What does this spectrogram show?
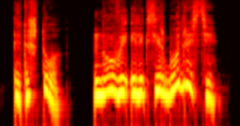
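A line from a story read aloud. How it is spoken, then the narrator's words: Plain question. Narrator (Russian): спросила Пламина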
